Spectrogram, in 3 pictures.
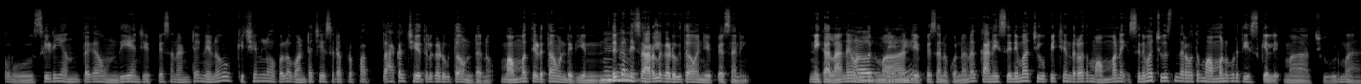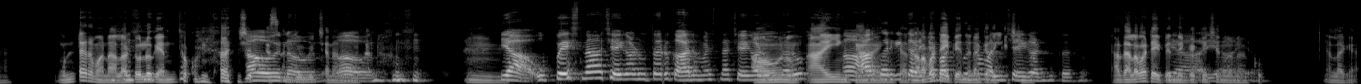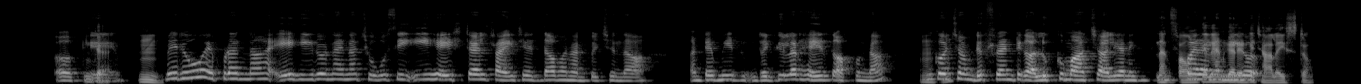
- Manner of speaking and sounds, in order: in English: "ఓసీడీ"; in English: "కిచెన్"; other background noise; chuckle; laughing while speaking: "ఎంతో కొంత అని జెప్పేసని"; in English: "కిచెన్‌లో"; in English: "కిచెన్‌లో"; in English: "హెయిర్ స్టైల్ ట్రై"; in English: "రెగ్యులర్ హెయిర్"; in English: "డిఫరెంట్‌గా లుక్"; in English: "ఇన్ ఇన్‌స్పైర్"; in English: "హీరో"
- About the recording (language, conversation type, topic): Telugu, podcast, మీరు సినిమా హీరోల స్టైల్‌ను అనుసరిస్తున్నారా?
